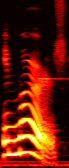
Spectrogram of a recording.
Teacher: Mình nhấn vào cái âm thứ hai và nhớ là cái er ở đây mình cũng đọc nó thành âm ơ dài.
